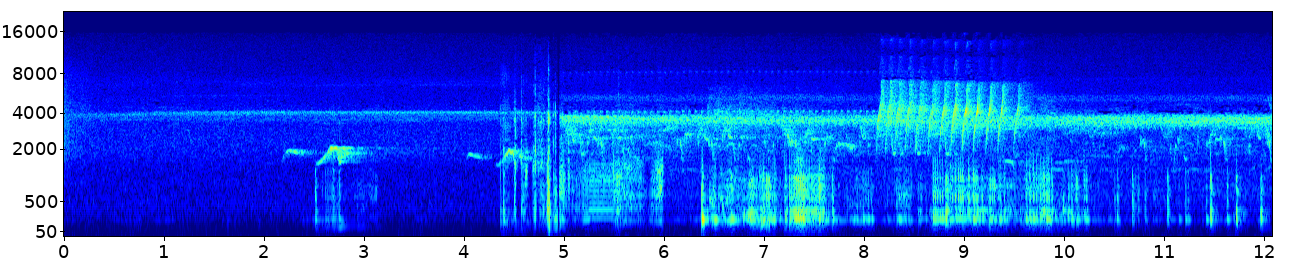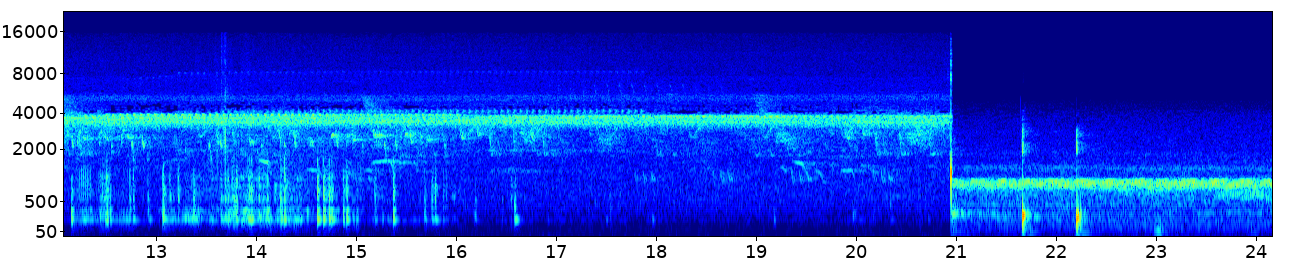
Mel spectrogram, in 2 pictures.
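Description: Tropical forest ambience: a steady high-pitched insect drone sets in a few seconds in, under many bird chirps and calls, with a fast pulsing trill around the middle. Near the end the sound changes suddenly and two sharp clicks are heard.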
